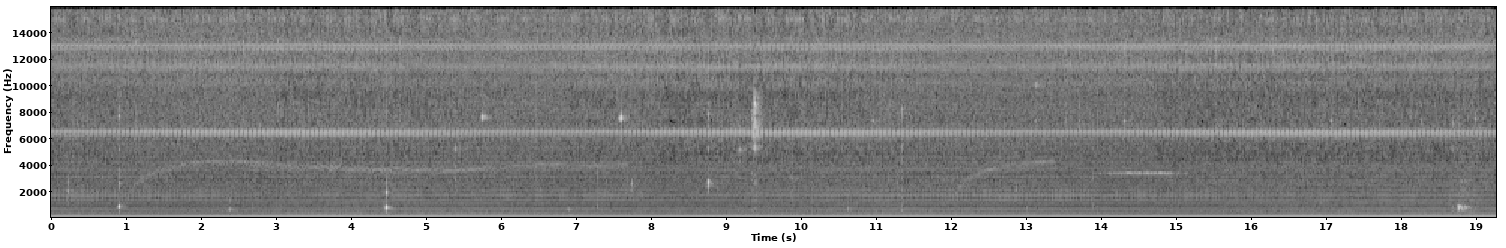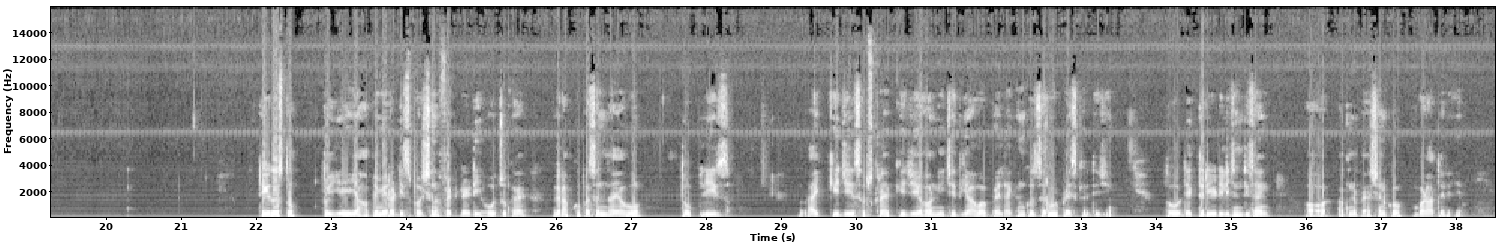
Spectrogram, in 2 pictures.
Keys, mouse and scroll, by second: 4.5 click, 6.0 alt+click, 6.4 click, 7.9 ctrl+alt+scroll down 1, 9.0-9.4 ctrl+alt+scroll up 1, 10.8 alt+click, 14.1 click, 15.4 alt+click, 16.1 click, 17.0 alt+click, 18.1 click, 19.0 ctrl+alt+scroll down 1.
